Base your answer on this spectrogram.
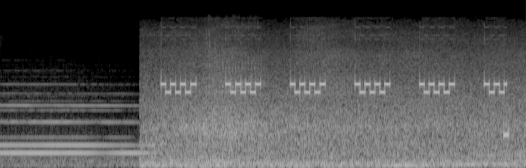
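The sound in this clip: A telephone rings for an incoming call, six short trilling electronic bursts repeating at an even pace after a sustained steady tone cuts off, fairly faint and with no voices.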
